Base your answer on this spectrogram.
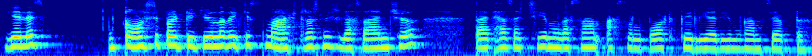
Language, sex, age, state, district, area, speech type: Kashmiri, female, 18-30, Jammu and Kashmir, Pulwama, rural, spontaneous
